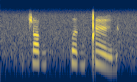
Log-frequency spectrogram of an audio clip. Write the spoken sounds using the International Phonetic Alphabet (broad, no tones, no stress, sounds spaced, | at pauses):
c ɔ ɡ pː ɤ ɡ ǃ ə̃ ɡ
